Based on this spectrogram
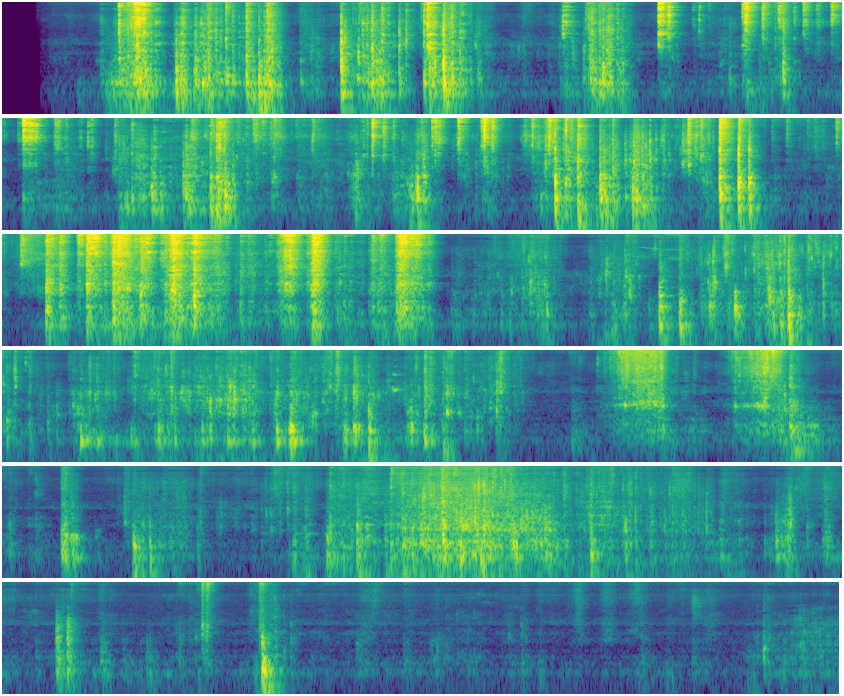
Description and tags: Washing up, rinsing, draining.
